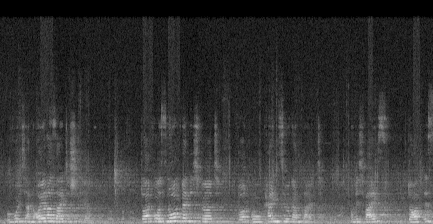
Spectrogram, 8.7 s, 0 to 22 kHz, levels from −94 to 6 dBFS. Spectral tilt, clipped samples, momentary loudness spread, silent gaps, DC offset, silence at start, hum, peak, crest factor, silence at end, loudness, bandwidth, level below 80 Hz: -5.5 dB/octave; under 0.1%; 18 LU; none; under 0.1%; 0 s; none; -2 dBFS; 16 dB; 0 s; -18 LUFS; 13 kHz; -54 dBFS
